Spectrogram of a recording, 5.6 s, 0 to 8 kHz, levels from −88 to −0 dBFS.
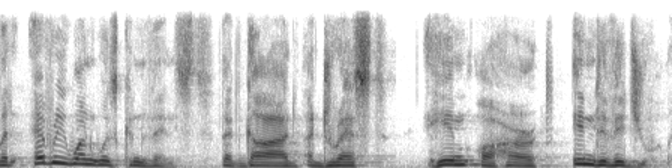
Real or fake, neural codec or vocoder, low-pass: real; none; 7.2 kHz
